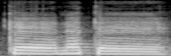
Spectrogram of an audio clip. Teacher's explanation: نقف فأقول كانتا بالإثبات، ولكن في الوصل يحذف هذا المد · Term: المد المحذوف للساكنين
